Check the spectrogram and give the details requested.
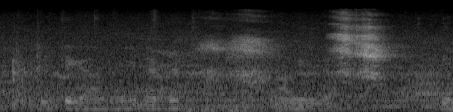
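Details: Southern hill myna in Sri Lanka gives a loud, harsh, high-pitched burst near the end, with a softer rasp before it, over a low murmur of human voices.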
